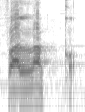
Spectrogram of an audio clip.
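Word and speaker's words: الفلق: Karena ada hukum qalqalah jadi dibacanya falaqo.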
